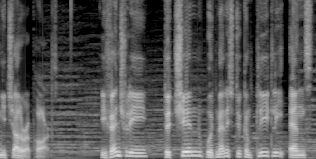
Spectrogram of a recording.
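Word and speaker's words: Qin: very first time finally the name chin spread from Persia to Rome where it was mispronounced as China giving us our West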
